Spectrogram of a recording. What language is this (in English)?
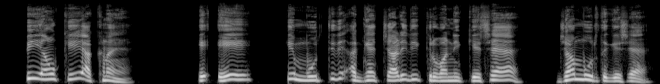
Dogri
